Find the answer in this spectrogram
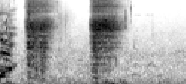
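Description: A man doubled over from overeating, forcing out two harsh breathy heaves about a second apart, each about half a second long.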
